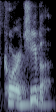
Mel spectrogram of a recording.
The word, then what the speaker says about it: Coritiba: I just found out in the Brazilian league that the TI makes a ch sound. Like it's Bragantino and it's Coritiba.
